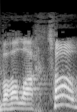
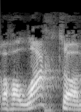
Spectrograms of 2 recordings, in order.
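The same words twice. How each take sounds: First: "v'halachta" with the stress on the last syllable, ta; accent on the tuf. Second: "v'halachta" stressed on the second-to-last syllable, lach; past tense reading. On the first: Teacher demonstrating the correct reading for students, "v'halachta" stressed on the final ta. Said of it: "with the accent on the tuf means". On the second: Teacher contrasting the past-tense meaning for students, "v'halachta" stressed on lach. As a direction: push the "lach" in "v'halachta", not the ending. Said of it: "means, "and you went," past tense". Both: Shown as a demonstration.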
